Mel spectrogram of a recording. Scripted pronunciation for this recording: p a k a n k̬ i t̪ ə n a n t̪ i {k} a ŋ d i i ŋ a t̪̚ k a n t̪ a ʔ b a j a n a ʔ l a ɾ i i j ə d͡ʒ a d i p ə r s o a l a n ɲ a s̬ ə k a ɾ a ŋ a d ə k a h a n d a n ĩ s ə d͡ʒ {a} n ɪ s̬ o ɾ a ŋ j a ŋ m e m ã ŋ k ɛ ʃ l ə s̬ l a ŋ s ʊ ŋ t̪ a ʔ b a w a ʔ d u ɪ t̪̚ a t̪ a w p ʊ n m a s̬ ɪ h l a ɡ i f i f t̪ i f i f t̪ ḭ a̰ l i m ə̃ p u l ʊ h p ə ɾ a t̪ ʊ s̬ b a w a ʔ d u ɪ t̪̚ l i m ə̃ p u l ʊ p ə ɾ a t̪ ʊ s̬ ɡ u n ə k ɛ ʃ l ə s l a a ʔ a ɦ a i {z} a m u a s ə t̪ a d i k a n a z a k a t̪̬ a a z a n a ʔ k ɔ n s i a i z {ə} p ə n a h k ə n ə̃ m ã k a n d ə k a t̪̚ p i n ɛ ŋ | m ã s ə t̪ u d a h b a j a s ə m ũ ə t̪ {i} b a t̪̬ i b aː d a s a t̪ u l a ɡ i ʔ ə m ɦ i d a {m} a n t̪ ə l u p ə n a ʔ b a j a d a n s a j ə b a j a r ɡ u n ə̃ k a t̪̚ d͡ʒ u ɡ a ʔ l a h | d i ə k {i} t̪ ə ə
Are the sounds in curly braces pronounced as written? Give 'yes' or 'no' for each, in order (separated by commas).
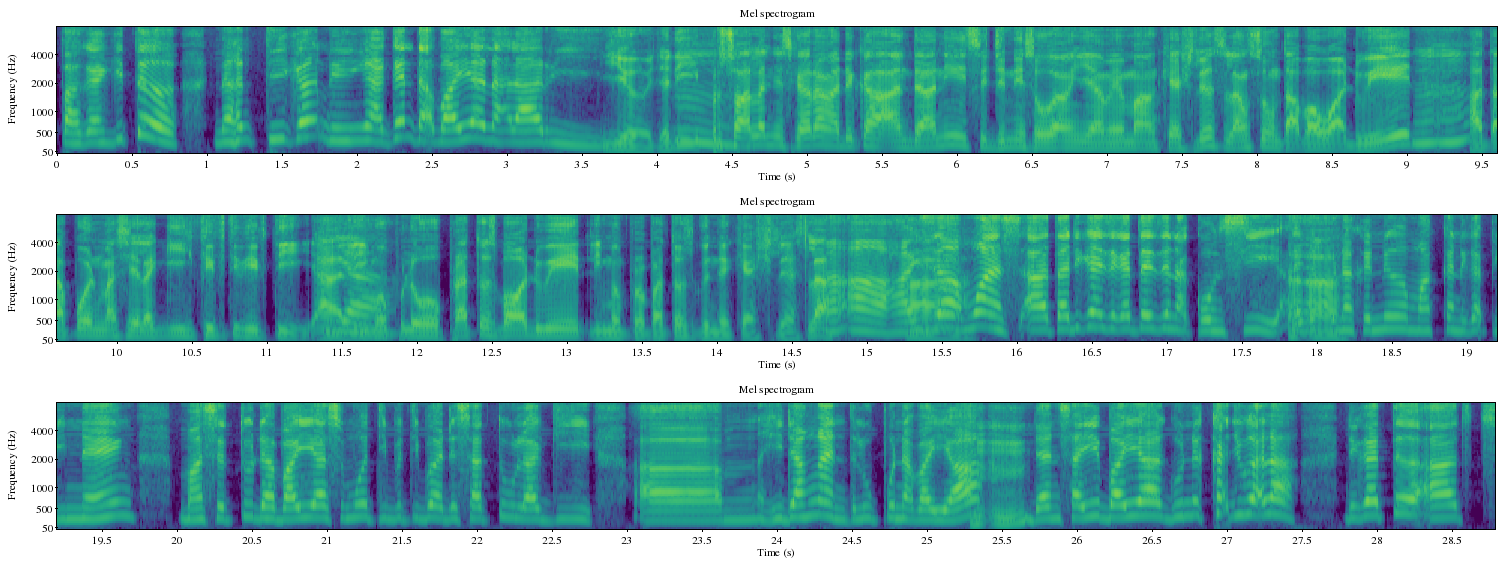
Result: yes, no, yes, no, yes, no, no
